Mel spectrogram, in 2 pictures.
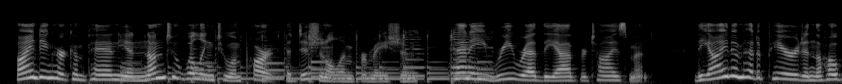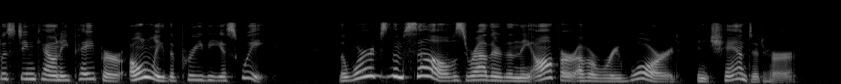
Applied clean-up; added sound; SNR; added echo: none; Electric guitar; 9 dB; none.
